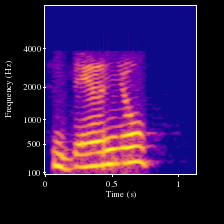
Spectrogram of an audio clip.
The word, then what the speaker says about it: Daniel: Daniel, D-A-N-I-E-L, and last name is Cardenas, C-A-R-D-E-N-A-S.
